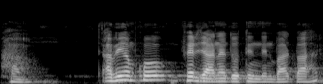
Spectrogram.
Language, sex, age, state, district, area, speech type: Hindi, male, 45-60, Madhya Pradesh, Jabalpur, urban, spontaneous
